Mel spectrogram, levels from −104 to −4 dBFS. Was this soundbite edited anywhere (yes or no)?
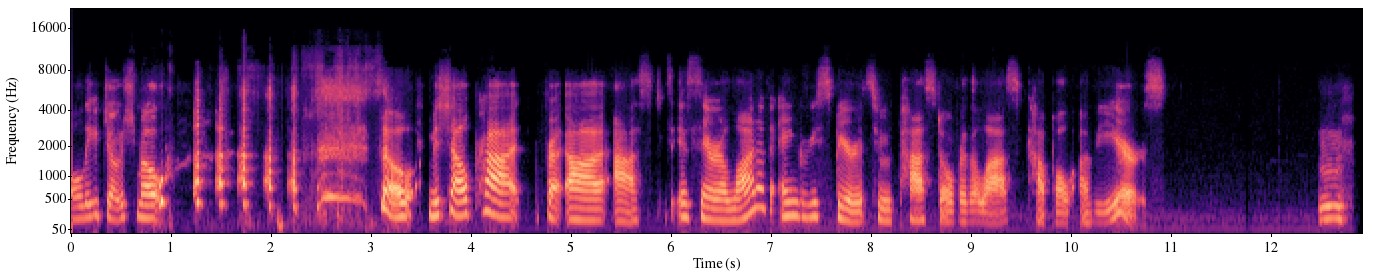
yes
